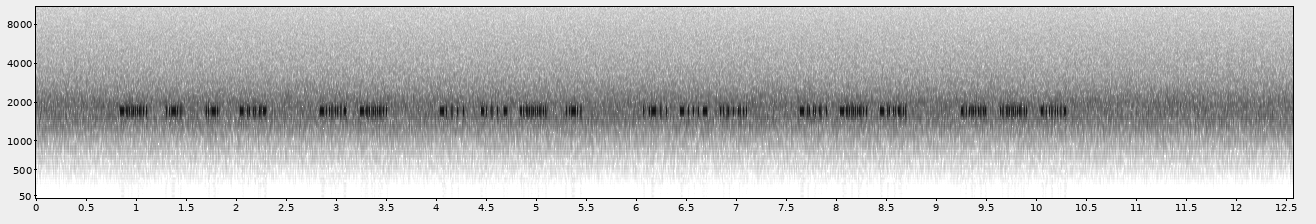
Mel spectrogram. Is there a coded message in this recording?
Yes: Hellschreiber (Feld-Hell, 122.5 baud) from 0.8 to 10.3 s, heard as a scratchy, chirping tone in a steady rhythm, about 1700 Hz, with radio static and a narrow filter. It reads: EI1A DE LU2I TNX FER QSO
